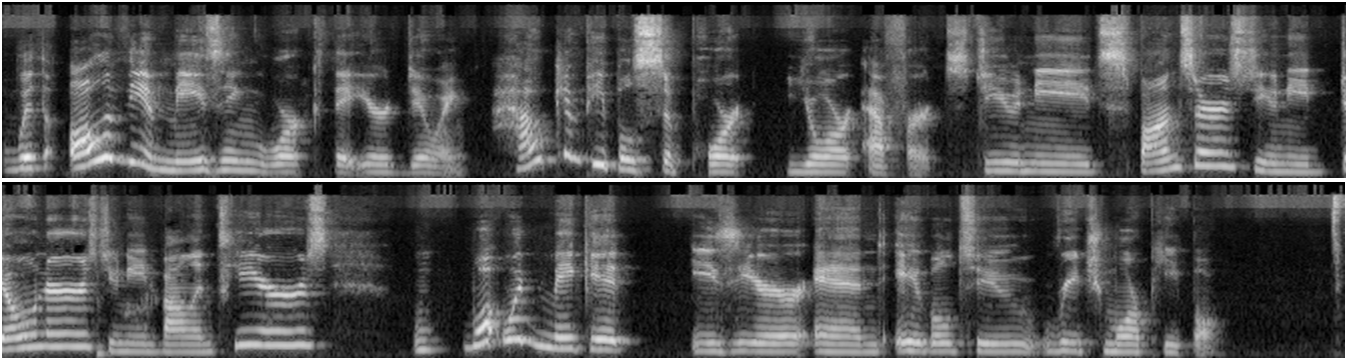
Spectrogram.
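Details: Adult woman speaking; Normal speech.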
